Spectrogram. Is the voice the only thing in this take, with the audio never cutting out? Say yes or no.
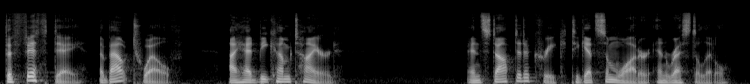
yes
